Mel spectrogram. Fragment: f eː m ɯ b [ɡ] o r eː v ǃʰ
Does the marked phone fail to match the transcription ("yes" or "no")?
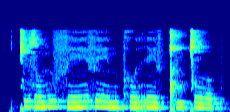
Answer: yes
